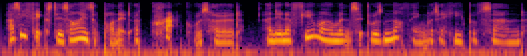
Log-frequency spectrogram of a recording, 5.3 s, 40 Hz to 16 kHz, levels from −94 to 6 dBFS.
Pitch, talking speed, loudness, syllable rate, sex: 225 Hz, 275 wpm, -24 LUFS, 5.8 syllables/s, female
